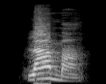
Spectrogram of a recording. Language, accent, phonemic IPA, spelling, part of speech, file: Swahili, Kenya, /ˈlɑ.mɑ/, lama, noun, Sw-ke-lama.flac
- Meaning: llama (camelid animal)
